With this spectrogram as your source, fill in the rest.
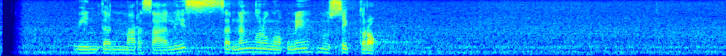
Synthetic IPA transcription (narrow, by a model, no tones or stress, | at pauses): wint̪ənmarsalɪsːənəŋɾuŋɔk̚nemusɪkːɾɔk̚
